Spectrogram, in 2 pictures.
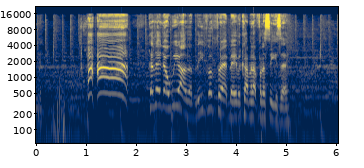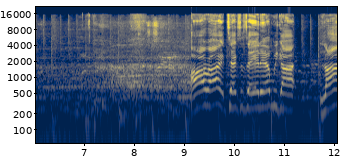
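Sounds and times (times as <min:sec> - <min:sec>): background music: 0:00.0 - 0:12.0
voice holding long note: 0:05.8 - 0:09.2.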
